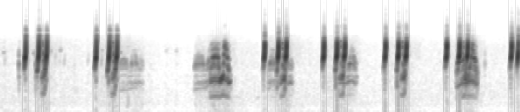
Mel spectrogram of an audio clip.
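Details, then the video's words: Common quail, known locally as batair, heard at night as a hunting lure: crisp high notes in twos and threes, about one burst a second, alternating with lower buzzy nasal phrases. "common quail sound for night"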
